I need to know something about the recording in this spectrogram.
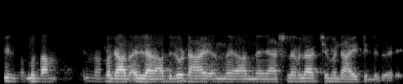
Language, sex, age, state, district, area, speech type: Malayalam, male, 18-30, Kerala, Idukki, rural, conversation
